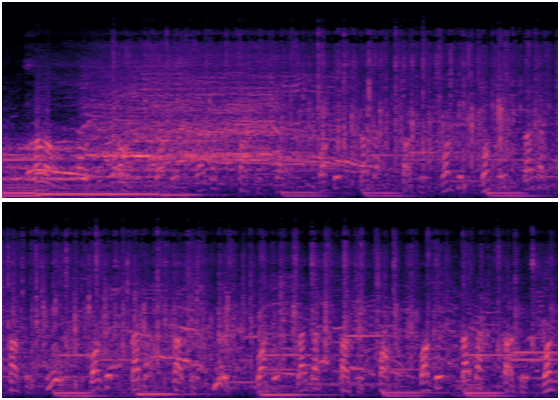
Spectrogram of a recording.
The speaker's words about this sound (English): Quentin Demps comes in, the place starts clapping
